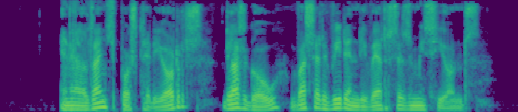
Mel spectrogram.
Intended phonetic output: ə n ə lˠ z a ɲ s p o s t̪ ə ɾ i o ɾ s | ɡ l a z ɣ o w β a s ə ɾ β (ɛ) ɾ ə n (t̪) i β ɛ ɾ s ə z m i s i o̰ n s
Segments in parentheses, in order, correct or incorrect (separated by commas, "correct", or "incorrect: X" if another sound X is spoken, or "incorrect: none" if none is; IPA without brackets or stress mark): incorrect: i, incorrect: d̪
